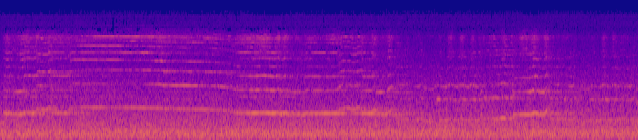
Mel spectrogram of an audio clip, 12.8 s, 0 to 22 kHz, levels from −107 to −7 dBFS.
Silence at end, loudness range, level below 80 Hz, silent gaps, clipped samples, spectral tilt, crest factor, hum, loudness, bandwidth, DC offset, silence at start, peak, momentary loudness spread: 0 s; 2 LU; -64 dBFS; none; under 0.1%; -5 dB/octave; 14 dB; none; -48 LUFS; 16 kHz; under 0.1%; 0 s; -34 dBFS; 4 LU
